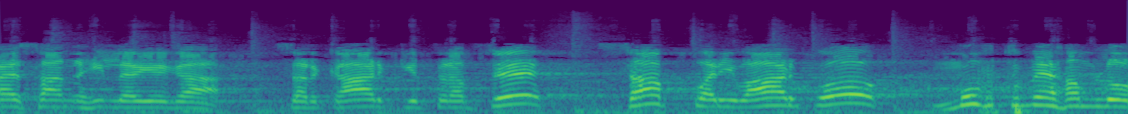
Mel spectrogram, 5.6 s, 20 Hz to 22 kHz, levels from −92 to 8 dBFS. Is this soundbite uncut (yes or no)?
yes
